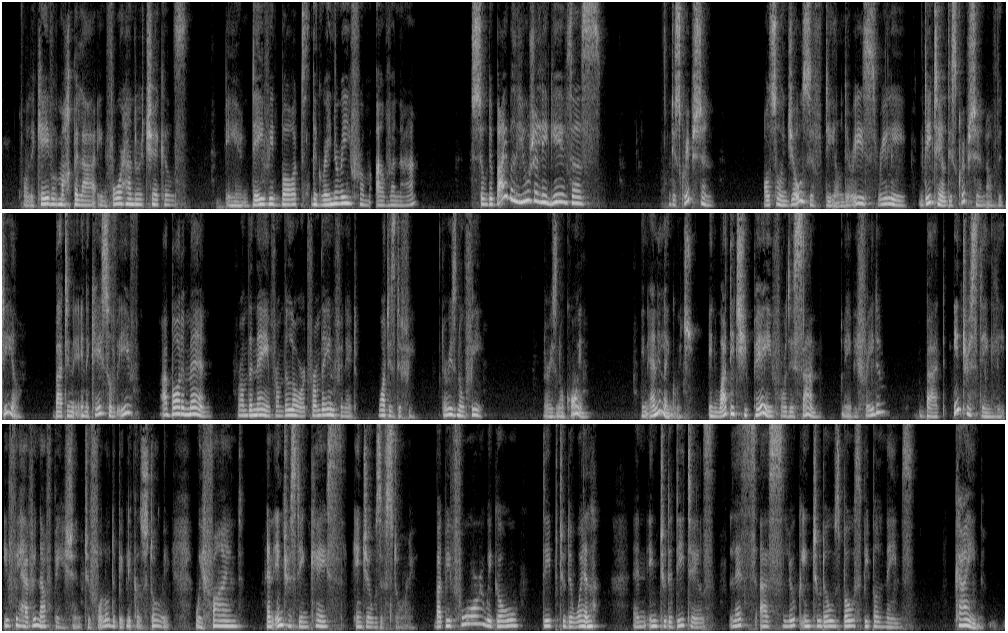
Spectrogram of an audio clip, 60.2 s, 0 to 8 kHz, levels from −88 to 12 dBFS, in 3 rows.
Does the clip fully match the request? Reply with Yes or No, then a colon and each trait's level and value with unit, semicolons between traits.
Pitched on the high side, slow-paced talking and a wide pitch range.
No: high, 195 Hz; slow, 120 wpm; average, 4.8 semitones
